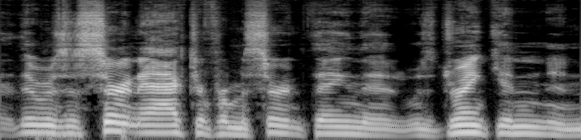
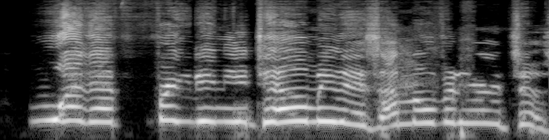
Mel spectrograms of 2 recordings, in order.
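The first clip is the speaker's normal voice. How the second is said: very high, loud protest; retold exasperated outburst; 5 dB louder than usual. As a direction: act out aggrieved disbelief, pitch shooting up. Retelling his exasperated outburst.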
